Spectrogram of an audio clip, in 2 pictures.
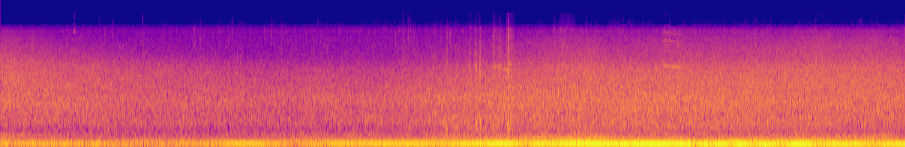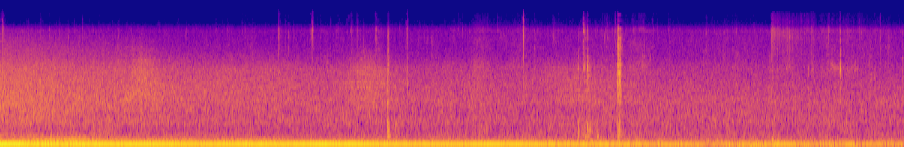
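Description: A low engine hum that builds for about ten seconds and then slowly fades, over wind noise, with a single sharp click near the end.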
